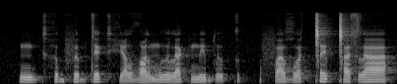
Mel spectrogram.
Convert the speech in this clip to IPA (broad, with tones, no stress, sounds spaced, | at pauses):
ŋʷ e˧ k h ə˥ b f ɛ˥˧ b t ɛ˥ k h e˩˧ l ðˤ ɤ˧ l m ɤ˥˧ l a˥ k m e˥˧ b l ɤ˧˩ k | f a˩˧ ʁʷ a˩˧ ǀ ɛ˥ l ǀ a˧ s l a˥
